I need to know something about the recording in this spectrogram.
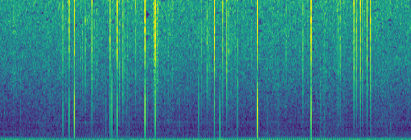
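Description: Faint noise from an old film soundtrack: a steady low hum and hiss with scattered faint clicks and crackles.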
